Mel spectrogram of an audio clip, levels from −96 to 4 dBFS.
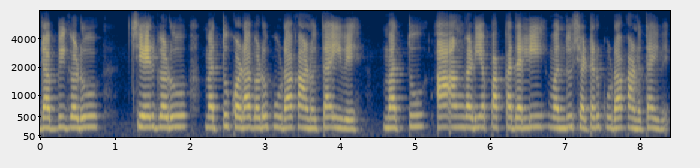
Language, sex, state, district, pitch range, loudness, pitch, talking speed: Kannada, female, Karnataka, Bidar, 235-255 Hz, -19 LUFS, 245 Hz, 115 wpm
